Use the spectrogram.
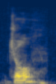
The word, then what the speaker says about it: Joel: Did you say my name with one syllable or two? Joel, one.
